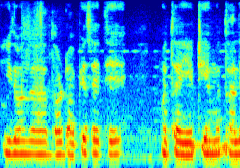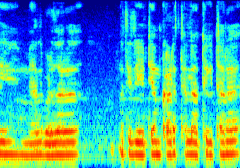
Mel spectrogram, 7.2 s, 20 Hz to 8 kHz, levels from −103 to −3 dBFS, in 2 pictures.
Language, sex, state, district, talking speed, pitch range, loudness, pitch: Kannada, male, Karnataka, Bijapur, 135 wpm, 175-195 Hz, -21 LUFS, 185 Hz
